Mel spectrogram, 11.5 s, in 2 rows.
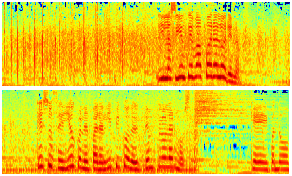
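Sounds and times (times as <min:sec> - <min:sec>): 
audience applause: 0:00.0 - 0:06.5
speech: 0:03.1 - 0:04.9, 0:06.5 - 0:09.8, 0:10.8 - 0:11.4.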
